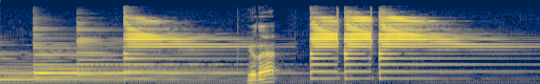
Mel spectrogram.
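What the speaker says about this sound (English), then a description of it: "you're getting a sitarish sound because the string is buzzing over this long saddle piece here" Sustained guitar notes ring out with a sitar-like buzz from the high E string rattling over the long saddle of a PRS wraparound bridge that leans forward, struck several times with short pauses and a brief spoken remark.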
